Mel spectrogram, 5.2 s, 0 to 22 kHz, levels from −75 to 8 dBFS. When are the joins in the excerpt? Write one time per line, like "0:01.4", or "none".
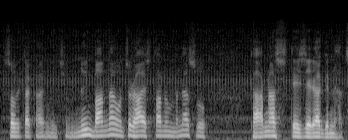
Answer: none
